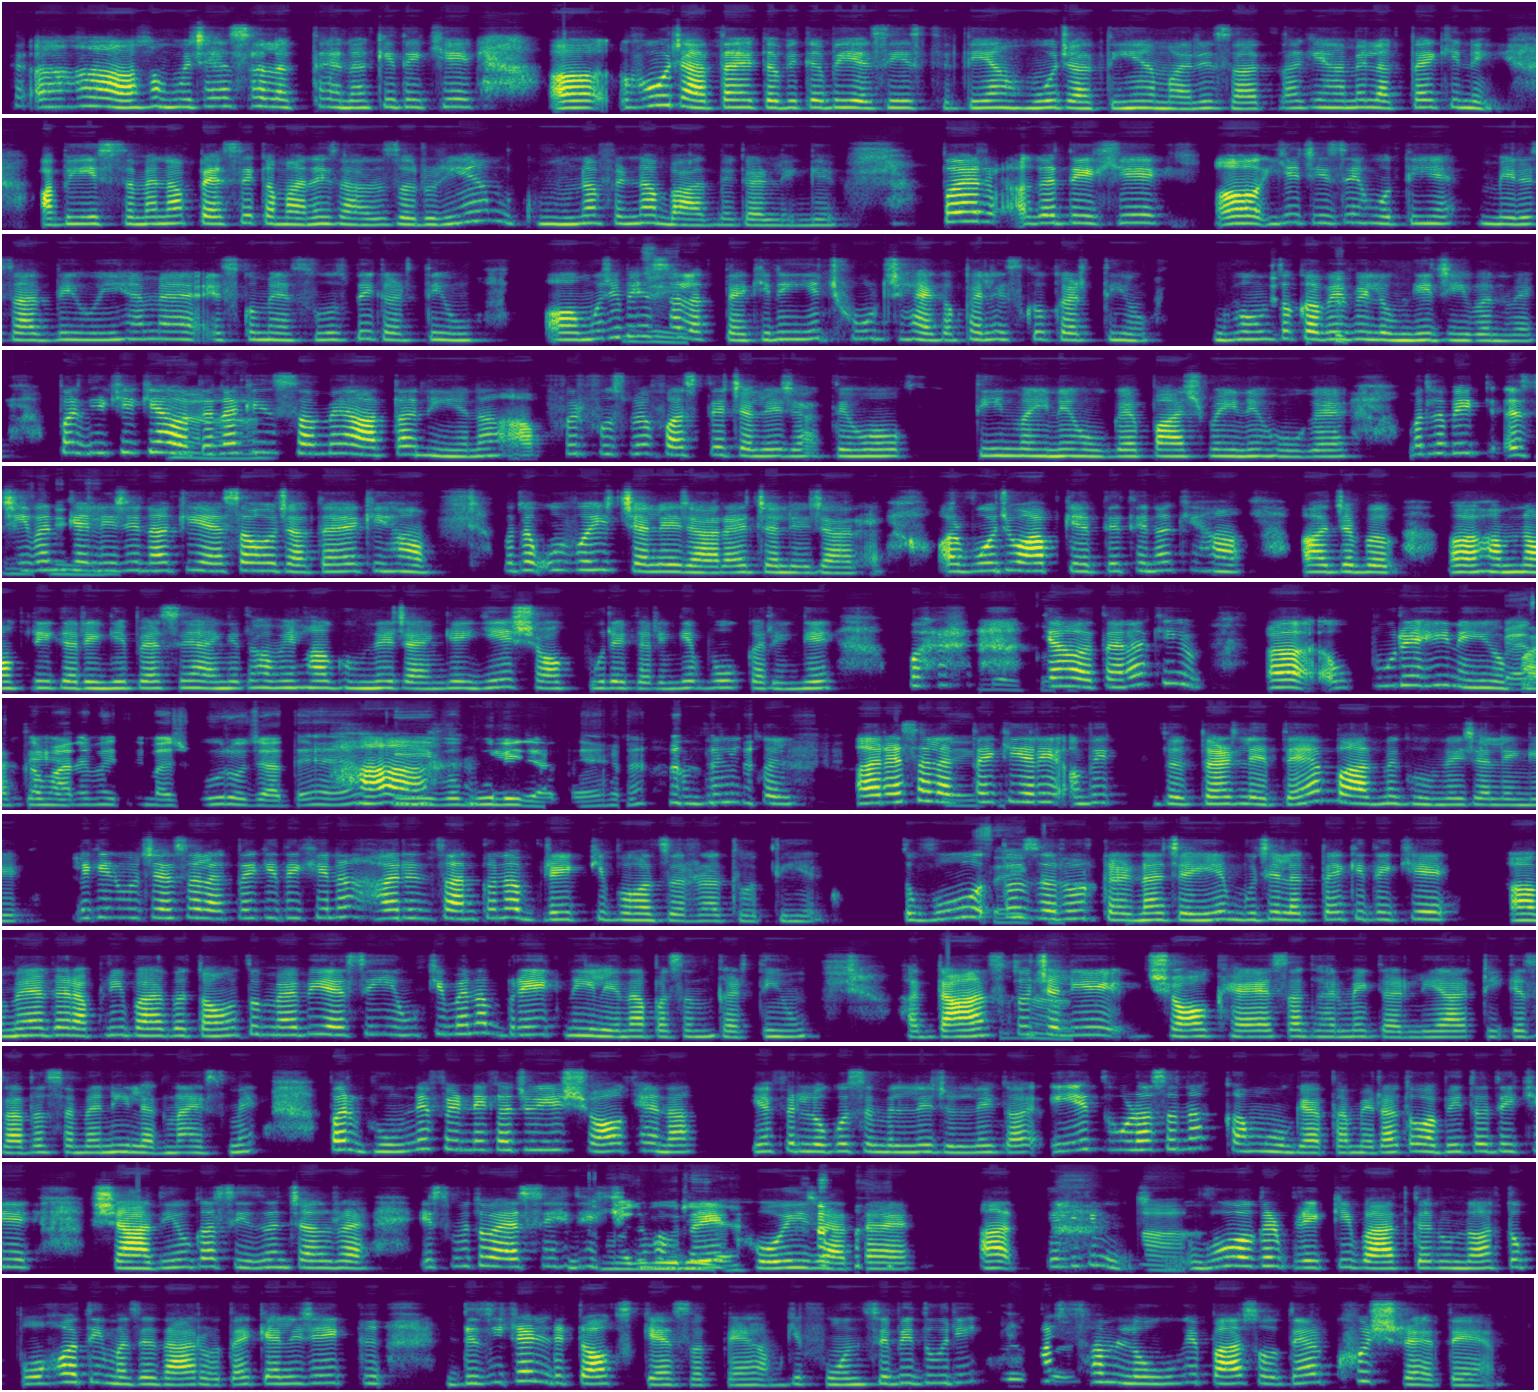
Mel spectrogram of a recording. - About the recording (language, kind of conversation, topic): Hindi, podcast, बहुत व्यस्त होने पर भी आप अपने शौक के लिए समय कैसे निकालते हैं?
- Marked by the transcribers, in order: laughing while speaking: "जाएगा"; chuckle; "उसमें" said as "फुसमें"; laughing while speaking: "पर"; laughing while speaking: "हाँ"; chuckle; laugh; in English: "ब्रेक"; tapping; in English: "ब्रेक"; in English: "डांस"; in English: "सीज़न"; laughing while speaking: "देखिए ना"; in English: "ब्रेक"; chuckle; in English: "ब्रेक"; in English: "डिजिटल डिटॉक्स"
